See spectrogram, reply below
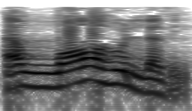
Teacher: كل القبائل العربية بإجماع تفخم اللام من لفظ الجلالة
